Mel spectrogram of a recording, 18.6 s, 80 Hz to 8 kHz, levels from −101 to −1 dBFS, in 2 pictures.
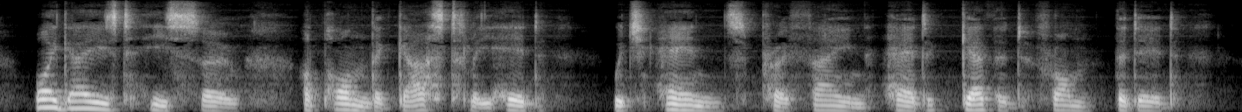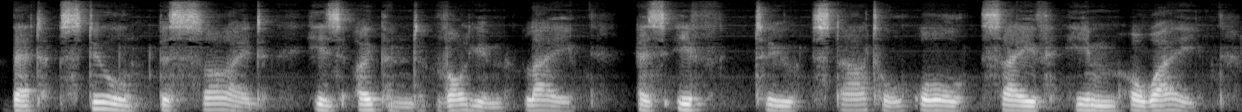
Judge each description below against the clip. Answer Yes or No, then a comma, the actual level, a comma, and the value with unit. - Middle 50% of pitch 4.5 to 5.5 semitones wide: No, average, 3.1 semitones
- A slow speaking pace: Yes, slow, 105 wpm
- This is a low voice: Yes, low, 130 Hz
